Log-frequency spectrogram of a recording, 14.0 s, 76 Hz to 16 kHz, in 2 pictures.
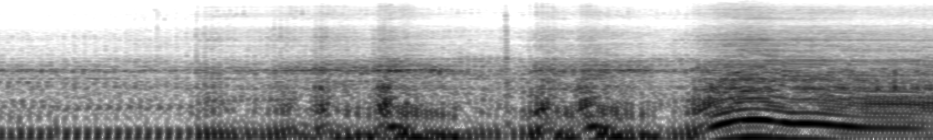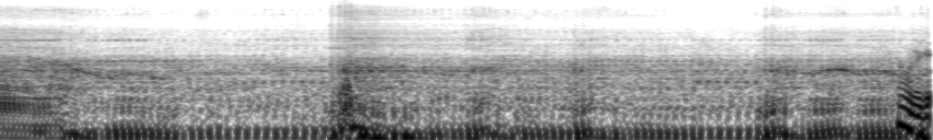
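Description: Yamaha XT250's single-cylinder engine idling, with one brief rev that rises and falls about five seconds in, and a sharp click a few seconds later.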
